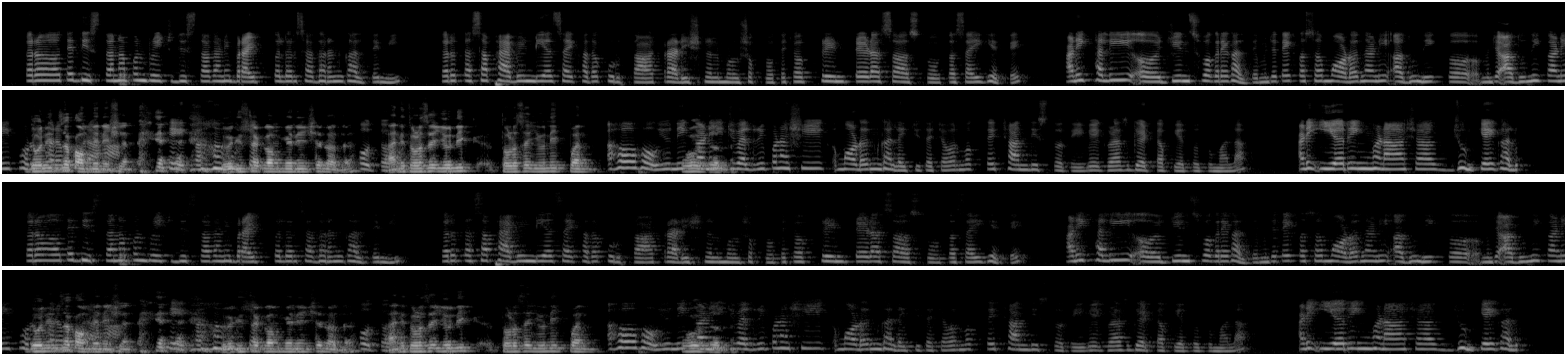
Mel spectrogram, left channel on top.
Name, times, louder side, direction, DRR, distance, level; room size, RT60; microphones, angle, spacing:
voice 1, 0.2-4.0 4.4-10.2 10.6-16.8 17.3-18.6 19.2-19.7 21.7-28.1 28.6-30.8, left 3 dB, 45° left, 11 dB, 0.6 m, -37 dB
voice 2, 15.9-19.2 19.5-21.6 22.4-22.8, left 2 dB, 85° left, 10 dB, 1.3 m, -31 dB
8.0 x 6.5 x 5.2 m, 0.31 s
head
